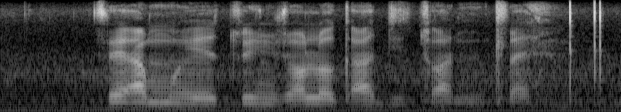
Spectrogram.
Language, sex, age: Southern Sotho, male, 23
